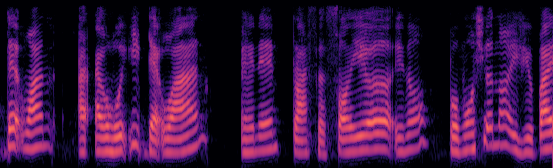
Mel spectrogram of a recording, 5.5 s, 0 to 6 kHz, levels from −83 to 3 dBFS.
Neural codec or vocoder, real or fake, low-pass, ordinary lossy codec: codec, 44.1 kHz, 3.4 kbps, Pupu-Codec; fake; 5.4 kHz; none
